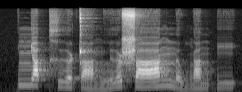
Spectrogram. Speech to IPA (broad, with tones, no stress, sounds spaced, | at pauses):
ɲ a˦˥ t̚ x ɨ˧ ə̯ ʈ a˨˩ ŋ l ɨ˧˥ ə̯ ʂ aː˧˥ ŋ n ə˨˩˨ w ŋ a˧ n ʔ i˧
